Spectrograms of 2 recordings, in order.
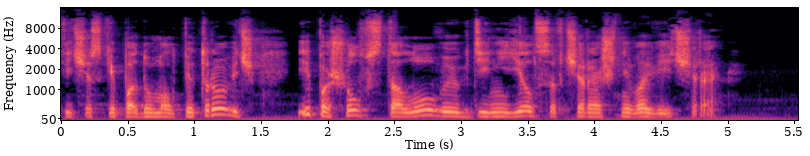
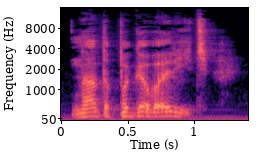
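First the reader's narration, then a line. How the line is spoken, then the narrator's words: Whisper. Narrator (Russian): шепнул Наумочкин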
